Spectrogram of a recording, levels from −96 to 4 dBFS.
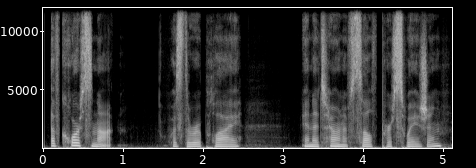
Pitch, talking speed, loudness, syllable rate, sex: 170 Hz, 140 wpm, -21 LUFS, 4.7 syllables/s, female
